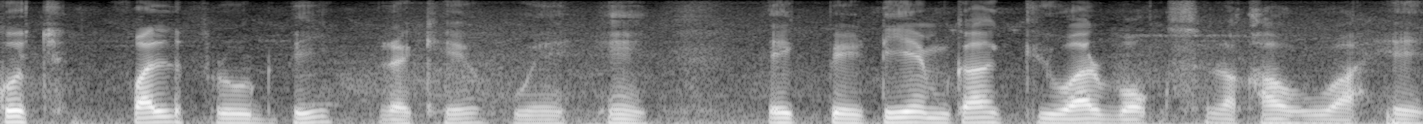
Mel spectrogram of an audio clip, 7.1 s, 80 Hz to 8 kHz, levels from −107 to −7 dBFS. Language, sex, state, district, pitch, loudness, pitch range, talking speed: Hindi, male, Uttar Pradesh, Jalaun, 105 Hz, -20 LUFS, 95-115 Hz, 125 wpm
